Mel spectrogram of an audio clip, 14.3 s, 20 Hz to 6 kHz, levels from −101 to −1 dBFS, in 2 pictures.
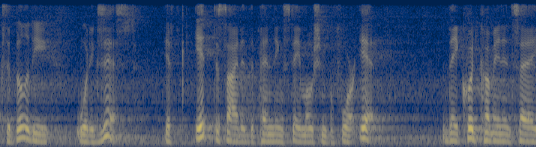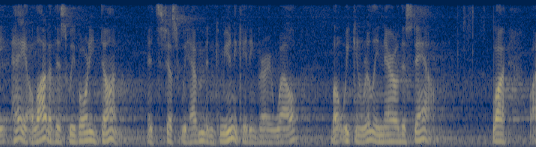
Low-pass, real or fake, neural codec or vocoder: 5.4 kHz; real; none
